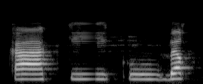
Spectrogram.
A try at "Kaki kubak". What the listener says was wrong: Bak itu kamu agak belakang Kak-nya. Coba sekarang untuk mempermudah kamu menganalogikan K itu letaknya di mana coba? K coba K dulu. K. Kaki kubak. Keluar angin nggak pas kita ngomong bak? Keluar angin nggak yang sebelumnya? Bak. Keluar angin nggak? Keluarnya dikit ya. Tapi keluar gitu ya. Oke, benar ya. Karena K itu anginnya keluar.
